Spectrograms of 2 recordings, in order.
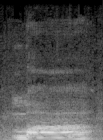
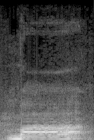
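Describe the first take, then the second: Both takes have the same delivery.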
